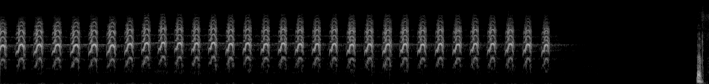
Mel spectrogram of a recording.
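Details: Loud repetitious wick-wick series from a Northern Flicker, over thirty rapid, evenly spaced notes for about five and a half seconds, ending abruptly, followed by silence and a brief low thump.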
